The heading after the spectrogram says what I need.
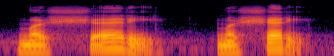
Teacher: The ch makes a soft sh sound like in fish.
